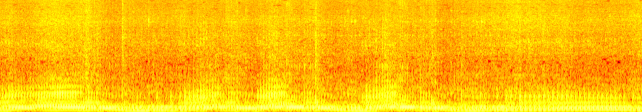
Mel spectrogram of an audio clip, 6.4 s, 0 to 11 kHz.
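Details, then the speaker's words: Suzuki Satria FU with racing exhaust after carburetor repair kit and pilot jet change from 12.5 to 17.5, exhaust leak repaired: soft, bassy exhaust climbing cleanly through repeated blips and settling to steady idle, no popping; normal running and revving. "Setelah diganti itu suara anginnya juga lebih enak, lebih stabil, lebih cocok dengan sinar knalpotnya. Ciri khas dari airline ya, lembut, ngebas."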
